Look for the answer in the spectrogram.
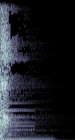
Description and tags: video game sounds games
games, game, video, sounds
